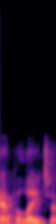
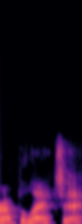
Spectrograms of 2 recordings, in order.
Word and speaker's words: Appalachia: Whether you say Appalachia or Appalachia. And there are people that get really upset in Central and Southern Appalachia because they say that's the only right way to say it is the short A. But then I've met people raised in Eastern Kentucky, West Virginia, and other places who were raised to say it with a long A.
